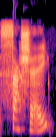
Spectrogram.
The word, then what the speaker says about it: sachet: a bag a sachet note the pronunciation it's a silent tea sachet um oh I've got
